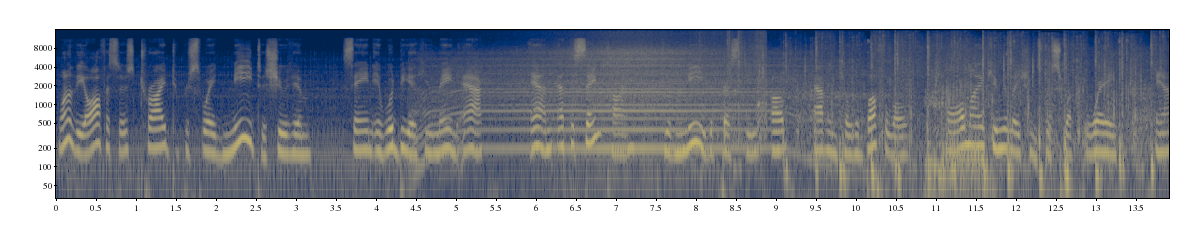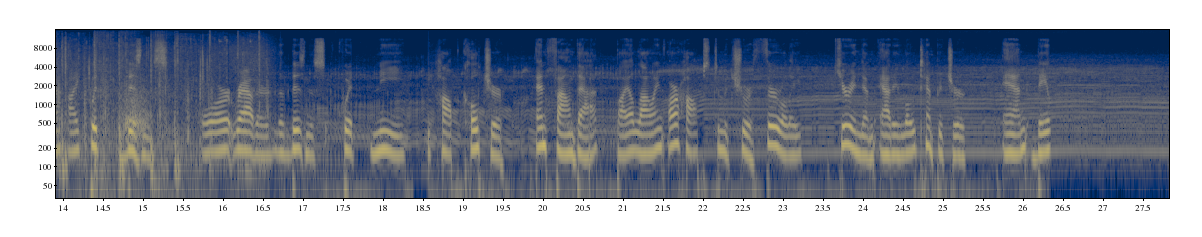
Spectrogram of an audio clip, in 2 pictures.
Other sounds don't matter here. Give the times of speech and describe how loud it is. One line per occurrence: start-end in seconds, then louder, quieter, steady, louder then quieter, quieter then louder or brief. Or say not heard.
0.0-26.4 steady.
